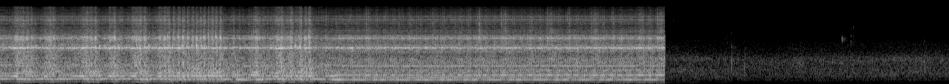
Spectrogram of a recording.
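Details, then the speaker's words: Antique New Home sewing machine after finding the speed adjustment: even motor whir with quick steady mechanical chatter before shutoff; running smoothly. "I've got it running and so now I'm just gonna have to clean the wood up and get it all nice looking for taking it"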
